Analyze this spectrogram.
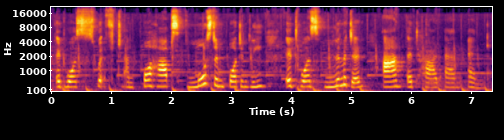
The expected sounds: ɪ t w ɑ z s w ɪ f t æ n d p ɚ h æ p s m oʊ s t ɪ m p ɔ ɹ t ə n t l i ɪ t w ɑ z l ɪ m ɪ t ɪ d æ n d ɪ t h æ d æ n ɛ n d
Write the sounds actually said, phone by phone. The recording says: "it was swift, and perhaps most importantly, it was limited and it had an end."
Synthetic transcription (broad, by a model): ɪ t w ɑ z s w ɪ f t æ n d p ɚ h æ p s m oʊ s t ɪ m p ɔ ɹ t ə n t l i ɪ t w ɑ z l ɪ m ɪ t ɪ d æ n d ɪ t h æ d æ n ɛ n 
